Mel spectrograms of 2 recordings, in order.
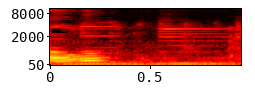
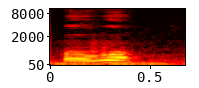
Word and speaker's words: owó: fi te omo araye lorun to ba doro owo iyen lo fa to fi je pe owo la ma joro loni a ma so nipa bi awon eyan se le ma daruko owo nigba to ba nsoro lede Yorùbá.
